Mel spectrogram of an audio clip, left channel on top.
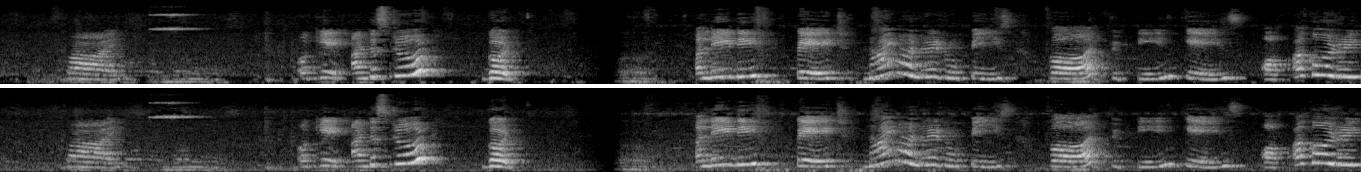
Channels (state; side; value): normal; both; correlation 0.65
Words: Okay, understood? Good. A lady paid 900 rupees for 15 cans of a cold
